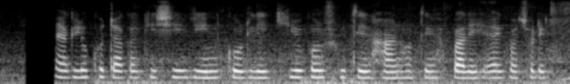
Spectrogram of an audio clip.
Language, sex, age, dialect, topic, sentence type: Bengali, female, 18-24, Rajbangshi, banking, question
